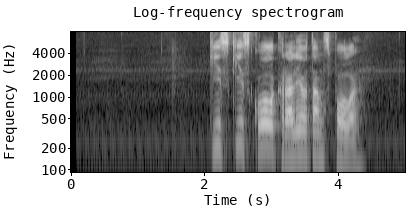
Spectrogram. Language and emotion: Russian, positive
